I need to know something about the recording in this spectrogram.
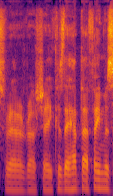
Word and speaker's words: Ferrero Rocher: See, I didn't pass it because I've always known how to pronounce Ferrero Rocher because they had that famous advert.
